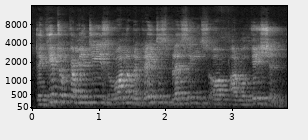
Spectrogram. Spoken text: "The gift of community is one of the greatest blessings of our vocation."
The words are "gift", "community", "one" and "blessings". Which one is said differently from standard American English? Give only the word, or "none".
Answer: gift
